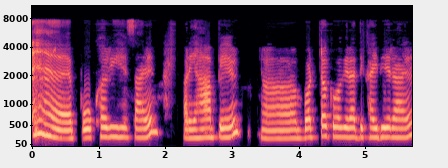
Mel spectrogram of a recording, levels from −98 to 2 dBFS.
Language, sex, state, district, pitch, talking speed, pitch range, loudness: Hindi, female, Bihar, Muzaffarpur, 215 Hz, 145 wpm, 205-230 Hz, -14 LUFS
